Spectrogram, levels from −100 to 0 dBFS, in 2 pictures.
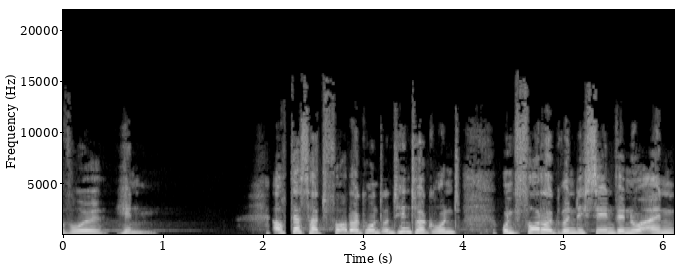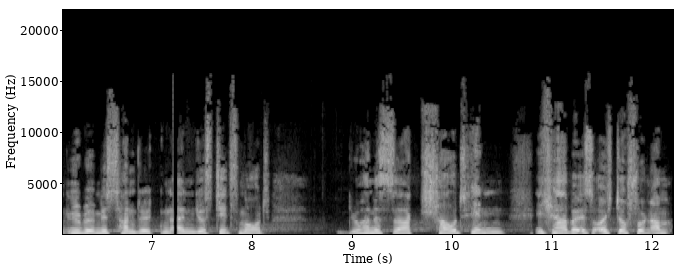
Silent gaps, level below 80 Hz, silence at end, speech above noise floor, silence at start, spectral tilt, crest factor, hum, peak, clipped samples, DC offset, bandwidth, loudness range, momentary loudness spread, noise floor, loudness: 2.24-2.28 s; -72 dBFS; 0.05 s; 55 dB; 0 s; -5 dB/octave; 16 dB; none; -8 dBFS; under 0.1%; under 0.1%; 15.5 kHz; 3 LU; 9 LU; -78 dBFS; -24 LUFS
